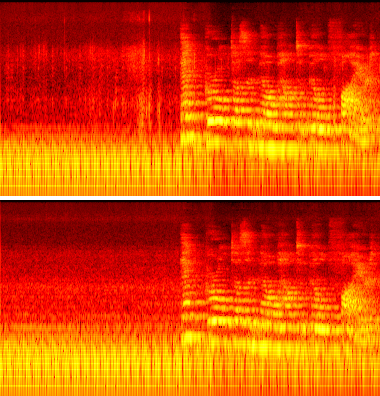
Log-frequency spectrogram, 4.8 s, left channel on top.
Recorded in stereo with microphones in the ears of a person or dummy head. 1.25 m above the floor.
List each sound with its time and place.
2.2 s a woman speaking: 80° left, 1.4 m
